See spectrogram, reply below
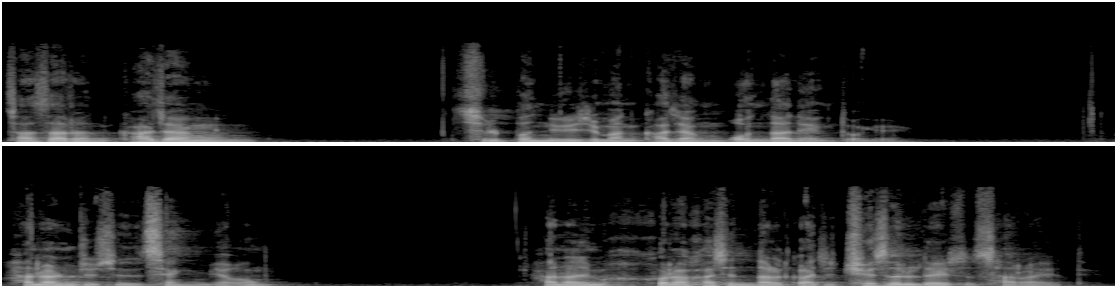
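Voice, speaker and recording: A man's voice: medium pitch, moderate pace, gravelly, pauses often. A man preaching as a pastor in an emphatic Sunday lecture sermon, repeating key phrases and speaking straight to his congregation. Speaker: senior pastor. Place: church sanctuary.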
